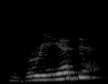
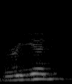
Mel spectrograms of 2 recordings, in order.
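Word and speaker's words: Brighid: And the particular goddess who was celebrated at Imbolc is, her name is Breed, B-R-A-H-I-D, Breed. She was considered the daughter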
